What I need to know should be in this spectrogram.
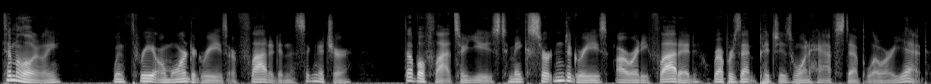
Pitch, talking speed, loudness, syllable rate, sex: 110 Hz, 180 wpm, -21 LUFS, 6.0 syllables/s, male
